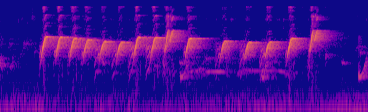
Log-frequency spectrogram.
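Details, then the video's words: Asian fairy-bluebird in song, recorded as a model for caged birds to copy. Quick, evenly spaced whistles, each sweeping sharply upward. Occasional higher notes break the steady run of about fourteen notes. "BURUNG CUCAK BIRU GACOR"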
